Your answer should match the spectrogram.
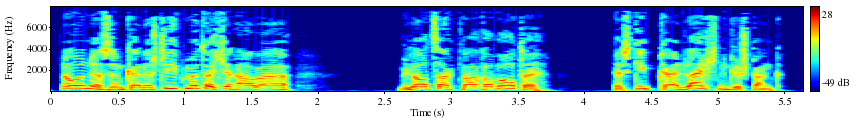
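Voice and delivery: put-on very high old woodsman's voice; high-pitched, grumpy old man. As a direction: report it as a crusty old forester. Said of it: "Düven, der mürrische alte Waldmann".

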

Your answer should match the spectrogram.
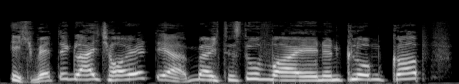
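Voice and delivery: high, slow, drawn-out teasing; taunting boy. Acted. Lommi taunting Arya to tears, high and slow. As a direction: drag it out to make her cry.

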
